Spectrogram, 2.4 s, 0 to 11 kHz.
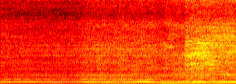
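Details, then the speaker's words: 2008 NuTone dual-zone central air conditioner running: a steady droning hum with a buzzy, vibrating edge from a rough condenser fan motor; the unit is otherwise in great condition. "almost sounds nice with the without the vibration but it sounds horrible with it this unit is also in great condition but not that fan motor"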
